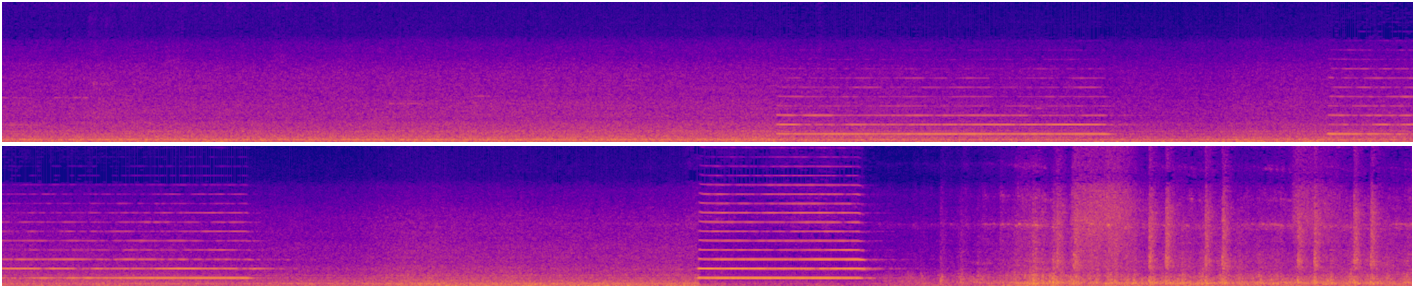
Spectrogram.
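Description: Indian Railways Vande Bharat Express electric train sounding its horn in three long blasts as it approaches, the third the loudest, over a steady rumble. In the last few seconds it rushes past close by, with the wheels clattering over the rail joints.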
